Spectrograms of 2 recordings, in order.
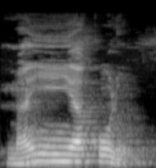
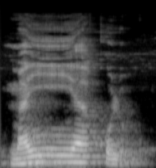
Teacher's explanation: Jadi nun di sana tidak dibaca tetapi dimasukkan ke huruf selanjutnya, seperti dalam mayyaqulu, artinya nun tidak dibaca tetapi langsung masukkan kepada huruf ya, yakni mayyaqulu. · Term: idgham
